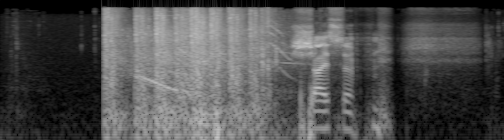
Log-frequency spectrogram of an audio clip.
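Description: Gunshots ring out at close range.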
